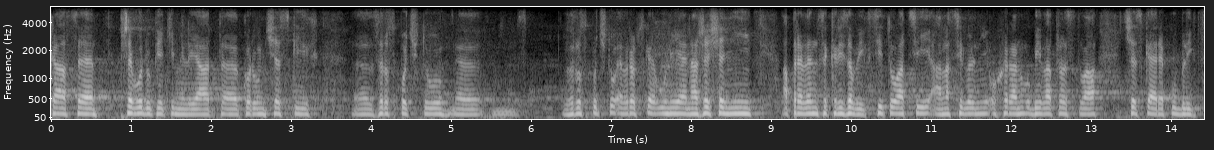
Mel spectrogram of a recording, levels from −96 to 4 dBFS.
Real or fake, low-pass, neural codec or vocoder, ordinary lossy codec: real; 5.4 kHz; none; Opus, 16 kbps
